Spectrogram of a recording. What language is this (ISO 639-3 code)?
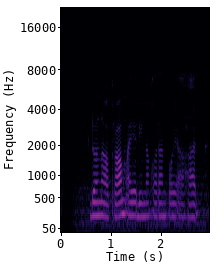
sun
